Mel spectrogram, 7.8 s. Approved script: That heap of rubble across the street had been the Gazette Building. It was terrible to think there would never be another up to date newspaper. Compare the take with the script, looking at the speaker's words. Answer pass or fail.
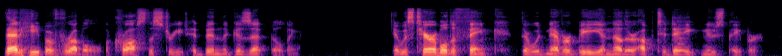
pass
